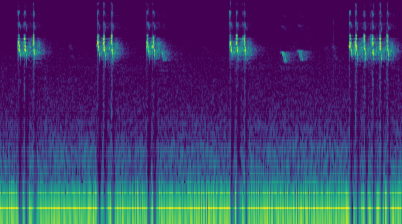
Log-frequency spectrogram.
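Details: Chirping bird with short high bursts of rapid pips repeated every second or so, a pair of softer lower whistles midway, steady low hum beneath.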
